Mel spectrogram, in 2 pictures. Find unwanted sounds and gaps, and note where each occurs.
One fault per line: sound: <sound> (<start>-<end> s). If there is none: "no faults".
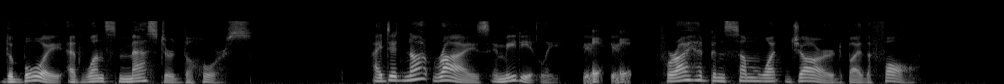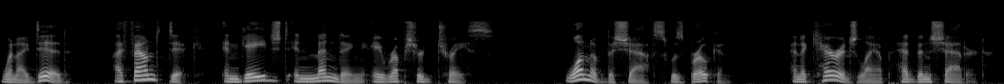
sound: laugh (5.8-6.3 s)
